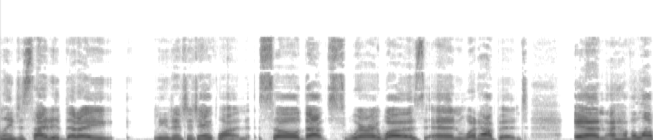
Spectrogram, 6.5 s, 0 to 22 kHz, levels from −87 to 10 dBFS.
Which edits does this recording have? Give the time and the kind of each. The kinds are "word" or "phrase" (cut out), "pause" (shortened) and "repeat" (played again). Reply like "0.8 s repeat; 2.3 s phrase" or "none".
none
